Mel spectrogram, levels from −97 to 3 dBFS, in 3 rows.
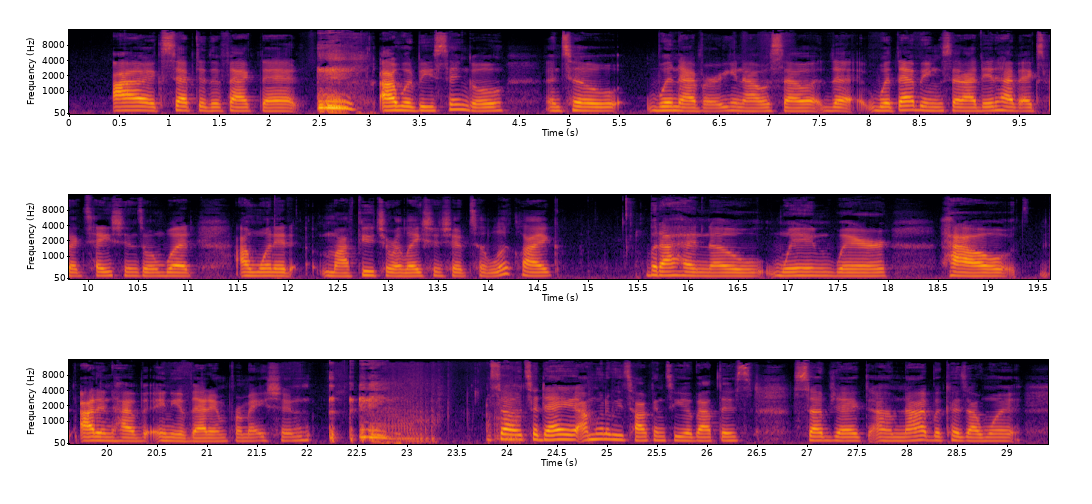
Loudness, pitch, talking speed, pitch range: -24 LUFS, 160 Hz, 130 wpm, 150-170 Hz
